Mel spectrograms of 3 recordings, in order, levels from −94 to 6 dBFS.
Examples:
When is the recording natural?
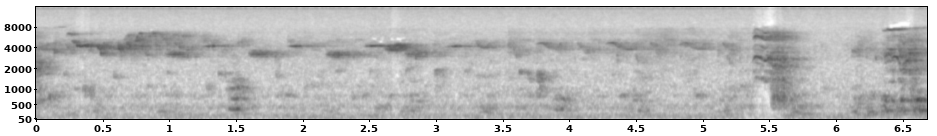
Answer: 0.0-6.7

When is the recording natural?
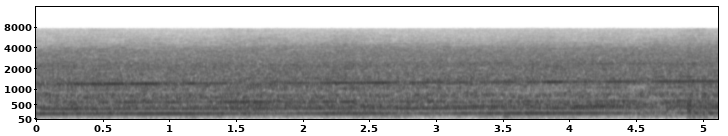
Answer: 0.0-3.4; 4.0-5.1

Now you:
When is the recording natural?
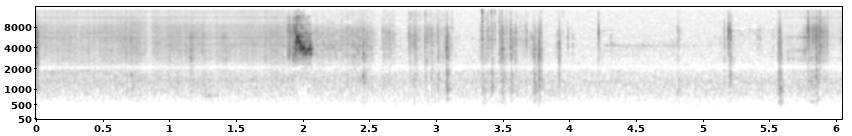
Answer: 1.9-5.6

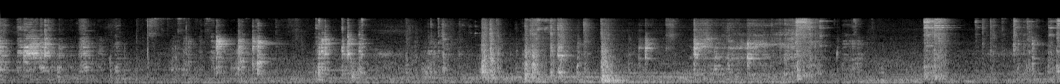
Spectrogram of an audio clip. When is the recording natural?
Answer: 0.0-5.3; 8.1-10.6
